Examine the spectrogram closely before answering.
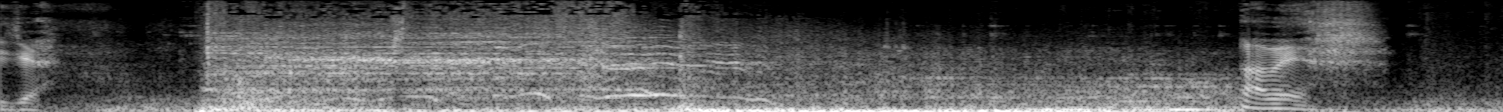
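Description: A creature lets out a deep, loud growl.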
